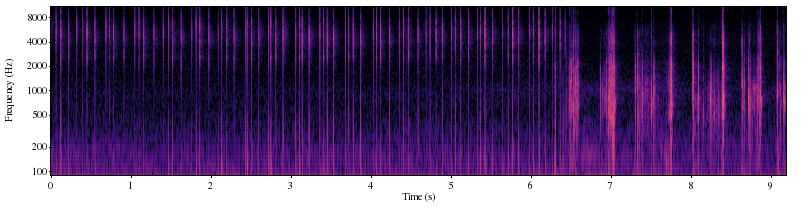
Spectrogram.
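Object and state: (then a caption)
Plastic cosmetic jar. Long nails rapidly tap and scratch a small, hollow pink-red plastic lip mask jar with its pink lid closed, held in the hand. For the first six seconds or so, the sound is a dense, fast run of bright, dry clicks and scratchy crackles. It then shifts to slower, louder, hollow taps with more midrange body, each dying away almost instantly.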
